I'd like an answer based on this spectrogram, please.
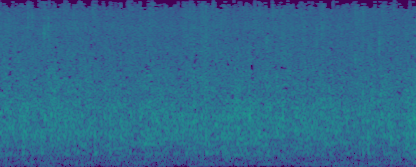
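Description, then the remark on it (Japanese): Steady rain falling outside on a rainy day, heard from inside someone's room, a dense, even hiss of countless drops with no pauses, consistent in loudness throughout, with no voices. “雨の日にこうやって君の部屋でのんびり過ごすの好きなんだ”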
